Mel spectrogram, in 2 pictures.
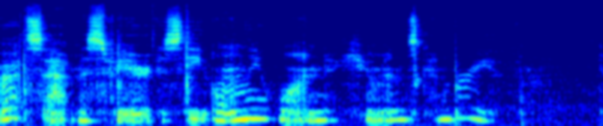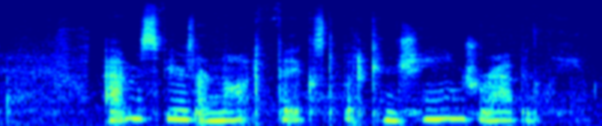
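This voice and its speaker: Over noticeable background noise, a woman whispers softly at a fairly slow pace. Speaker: ASMR content creator. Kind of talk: ASMR rambling facts, reading aloud. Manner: whispered, soft-spoken.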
